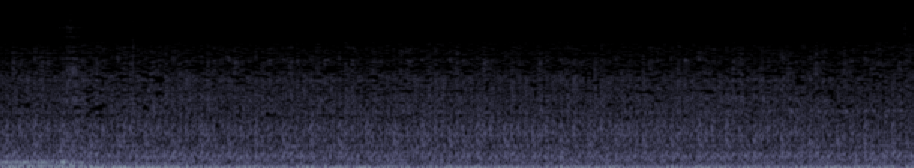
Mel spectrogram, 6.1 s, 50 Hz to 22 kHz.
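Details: 2013 Mitsubishi Strada/Triton diesel, crank-no-start traced to faulty immobilizer antenna (codes U1504/B1707), running after antenna repaired with epoxy: steady low rumble with even, unhurried beat, nothing knocking or missing; idles normally.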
